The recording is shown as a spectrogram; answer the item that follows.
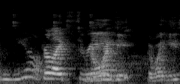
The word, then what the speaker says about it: Niall: Honestly, I've known about One Direction for like Neil. The way he says it is Niall.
